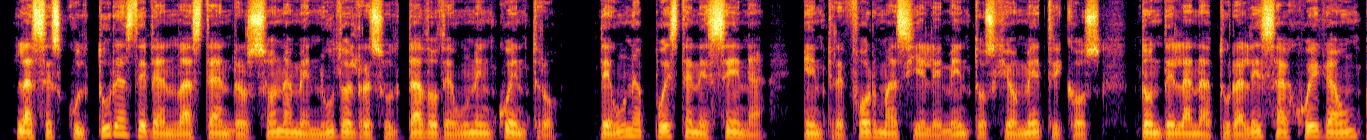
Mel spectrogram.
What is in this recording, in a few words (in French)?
espagnol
